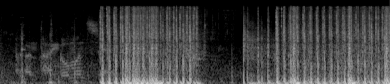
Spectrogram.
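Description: A gun fires loud rapid bursts.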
